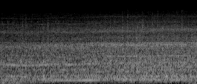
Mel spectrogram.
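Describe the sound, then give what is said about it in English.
A blender whirs as it blends dates, almonds, oats, nut butter and cacao, giving a steady, fairly faint motor whine that holds an even pitch and level throughout, with no talk over it. “In a blender are dates, almonds, oats, nut butter, and cacao. So a blend of fats, proteins, and carbs.”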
